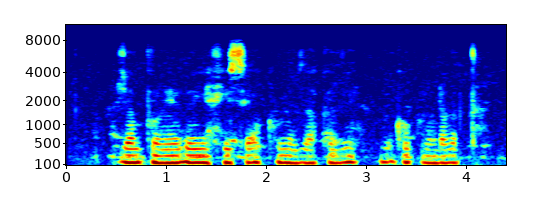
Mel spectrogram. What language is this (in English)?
Kinyarwanda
